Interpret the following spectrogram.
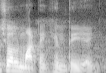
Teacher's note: কেউ ঠ বলে না, সবাই বলে চল মাঠে খেলতে যাই, ট হয়ে গেছে উচ্চারণটা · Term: অল্প প্রাণতায়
